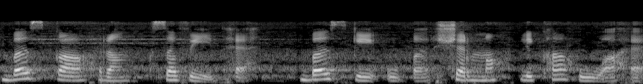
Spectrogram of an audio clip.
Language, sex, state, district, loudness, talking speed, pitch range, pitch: Hindi, female, Punjab, Fazilka, -20 LUFS, 110 wpm, 190-230 Hz, 205 Hz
